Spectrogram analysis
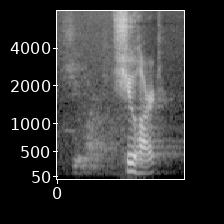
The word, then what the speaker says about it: Schuhart: Schuhart. If you seen how this is spelled, I don't know that you would have assumed that was the pronunciation.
